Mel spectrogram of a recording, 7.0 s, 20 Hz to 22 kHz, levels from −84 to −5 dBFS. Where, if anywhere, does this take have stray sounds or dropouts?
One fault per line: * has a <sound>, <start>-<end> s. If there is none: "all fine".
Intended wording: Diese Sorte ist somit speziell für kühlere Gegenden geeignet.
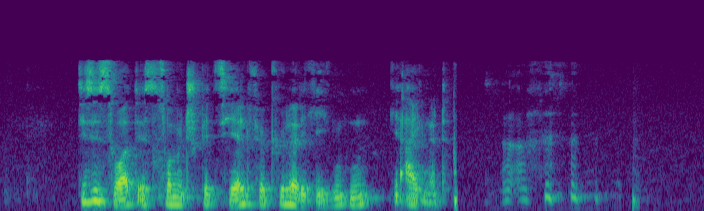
* has a laugh, 4.8-6.2 s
